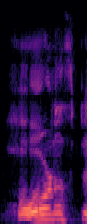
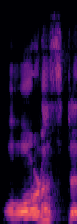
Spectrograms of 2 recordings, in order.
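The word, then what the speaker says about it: honest: ഹോണസ്റ്റ് എന്നല്ല നമ്മൾ പറയുക, മറിച്ച് ഓണസ്റ്റ് എന്നാണ് പറയുക.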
